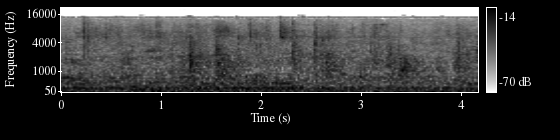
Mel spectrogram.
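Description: Faint room noise in a conference hall: a low steady background with scattered light knocks and taps from people moving about, irregular and a couple a second.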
